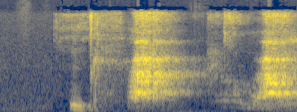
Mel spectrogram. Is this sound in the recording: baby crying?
no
